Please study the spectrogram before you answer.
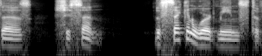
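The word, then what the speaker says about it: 視線: is a noun that means gaze and is pronounced as shisen the second word means to feel and is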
